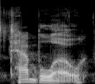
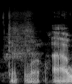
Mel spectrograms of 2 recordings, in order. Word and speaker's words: Tableau: It's Tableau. Tableau.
